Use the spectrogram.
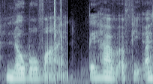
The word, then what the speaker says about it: Noble Vine: Veno. No, every single time I say this name wrong, it is Noble Vine.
